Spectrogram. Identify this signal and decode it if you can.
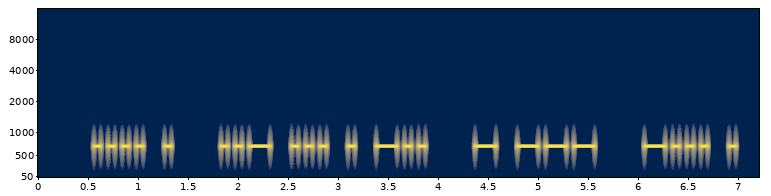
Morse code, heard as a keyed tone, about 17 wpm, 700 Hz. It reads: HE USED TO BE
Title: Sentences from Top 1000 Words - Review Part 4 - 17wpm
